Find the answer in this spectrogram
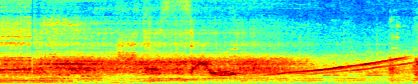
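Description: Pachislot machine sound effects during an on-screen presentation: a short falling tone at the start, then one long rising sweep climbing steadily for about three seconds. Underneath runs the steady din of a pachislot hall.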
